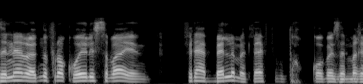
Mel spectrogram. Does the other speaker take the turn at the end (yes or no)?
yes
